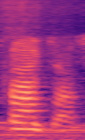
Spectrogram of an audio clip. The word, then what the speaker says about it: Bagtaz: For some reason, when you put an A and a Z together, it really fucks people up, but it is Bagtaz, just like it's spelled.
